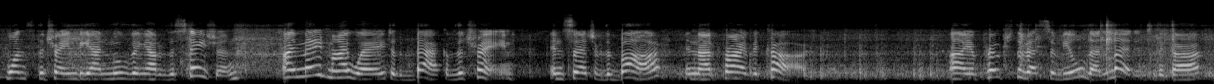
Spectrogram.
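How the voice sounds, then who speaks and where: A woman's voice: high voice, moderate pace, dull audio, background noise. A woman narrating and acting her own part in a radio drama, witty and self-assured. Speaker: storyteller.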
